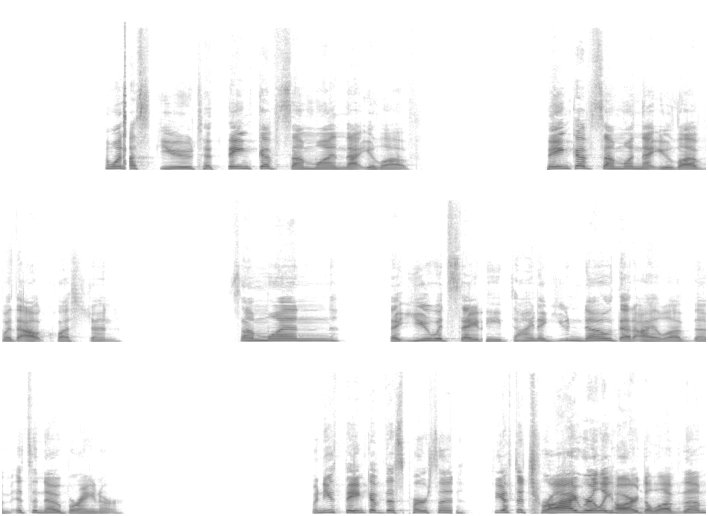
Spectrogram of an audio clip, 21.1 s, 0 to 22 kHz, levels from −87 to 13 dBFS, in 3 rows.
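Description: Short blips cut into the speech at 1.19–1.28 s, just before "you to think of"; at 11.79–11.89 s, after "that you would say"; and at 18.53–18.63 s, between "you think of this" and "do you have to". They are damaged data in a compressed stream: corrupted frames made the decoder misread them and lose sync.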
